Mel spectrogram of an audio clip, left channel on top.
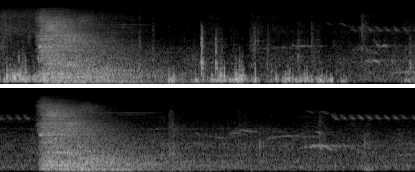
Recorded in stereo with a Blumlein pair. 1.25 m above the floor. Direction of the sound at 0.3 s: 60° left.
